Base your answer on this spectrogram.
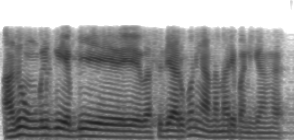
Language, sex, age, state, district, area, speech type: Tamil, male, 18-30, Tamil Nadu, Tirunelveli, rural, conversation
